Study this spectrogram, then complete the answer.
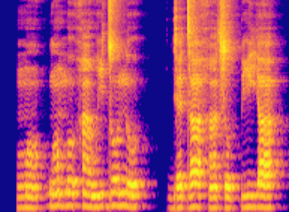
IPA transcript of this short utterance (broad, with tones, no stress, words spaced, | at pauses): mɔ̃˨ | ɡ͡bɔ̃˦mo˦hã˦˨ wi˨˦do˦no˧ | ɡɛ˨ da˧hã˨so˨k͡pi˨˦ ja˦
